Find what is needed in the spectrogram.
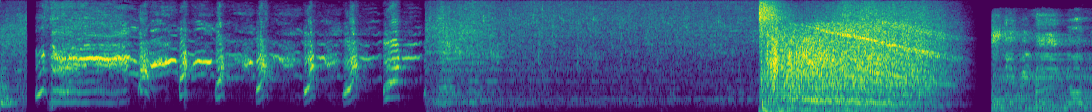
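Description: Cartoon sound effects: a rhythmic laugh-like voice for about four seconds, then a steady rushing like a toilet flush as the toilet's head goes down the bowl. A louder rushing burst with a falling whistle comes near the end and fades out.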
